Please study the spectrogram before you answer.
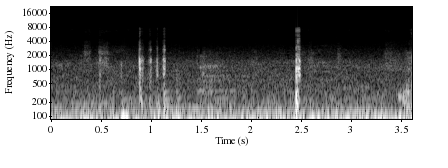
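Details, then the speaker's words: BMW E60/E61 5 Series rear upper control arm levered with a pry bar: occasional dull clunks with visible play between quiet gaps; worn upper control arm joint, to be replaced. "so today we're going to go ahead and change the upper control arm just because i could definitely hear that that clunking sound"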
